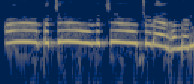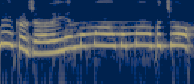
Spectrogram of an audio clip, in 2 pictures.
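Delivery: put-on a child wailing for mama as the witch grabs it; screaming children. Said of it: "उसके बच्चे चिल्ला रहे हैं". (बच्चे मम्मा को पुकारते हुए, डर से ऊँची चीख)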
